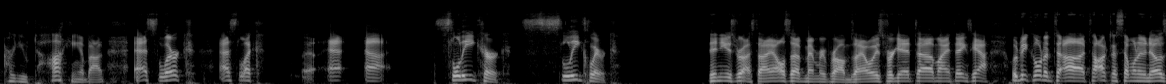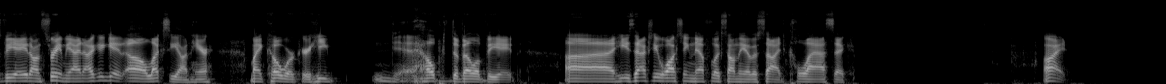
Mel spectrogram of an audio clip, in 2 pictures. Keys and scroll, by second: 18.3 alt+{, 19.5 alt+[, 22.0 alt+f.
